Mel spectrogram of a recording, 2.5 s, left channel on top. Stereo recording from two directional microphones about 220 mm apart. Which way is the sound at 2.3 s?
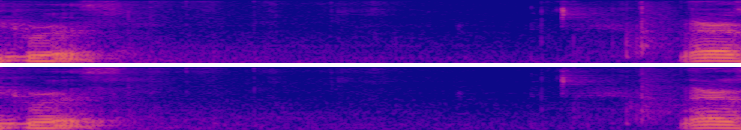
25° left (ahead or behind).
